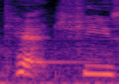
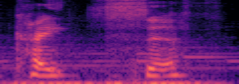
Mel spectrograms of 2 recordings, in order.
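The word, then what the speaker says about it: Cait Sith: like i've always seen cat cheese spelled c-a-i-t-s-i-t-h which most people like pronounces kite sith which is wrong but then again she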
